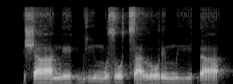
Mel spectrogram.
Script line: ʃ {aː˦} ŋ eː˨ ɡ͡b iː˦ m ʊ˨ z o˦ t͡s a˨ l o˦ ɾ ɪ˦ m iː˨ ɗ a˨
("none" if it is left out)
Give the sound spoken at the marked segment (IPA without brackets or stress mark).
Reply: aː˨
